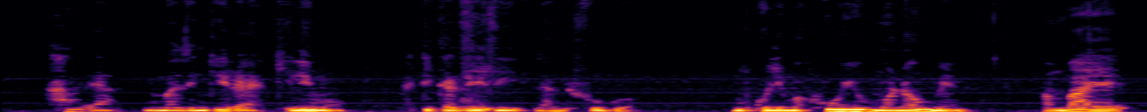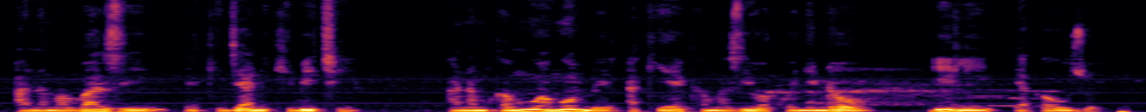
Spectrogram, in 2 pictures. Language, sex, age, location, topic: Swahili, male, 18-24, Kisumu, agriculture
